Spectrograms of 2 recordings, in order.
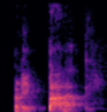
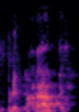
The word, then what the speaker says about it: prepárate: puntito para parte tonto con el acento en la sílaba pa es una palabra esdrújula by the way pero las variedades 12 antes ponen el acento la prominencia sentada en la siguiente sílaba y se prepara te prepara te dicen los argentinos prepárate entonces bueno bien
